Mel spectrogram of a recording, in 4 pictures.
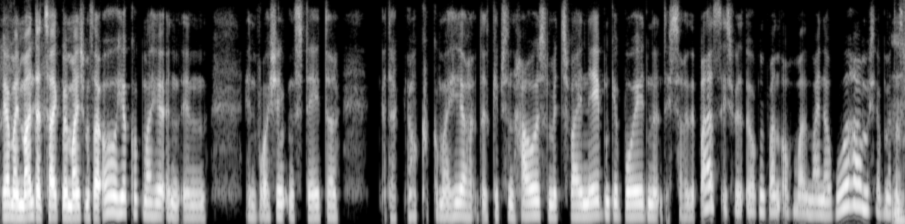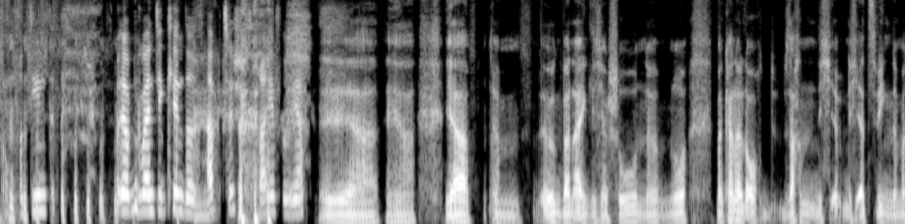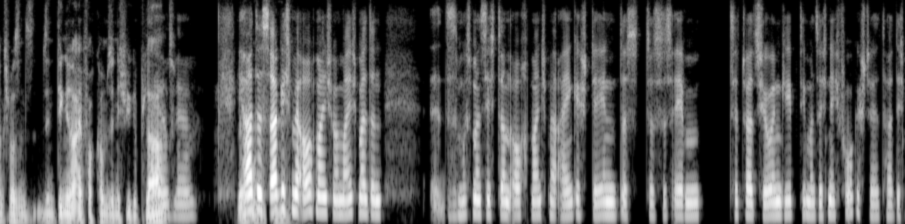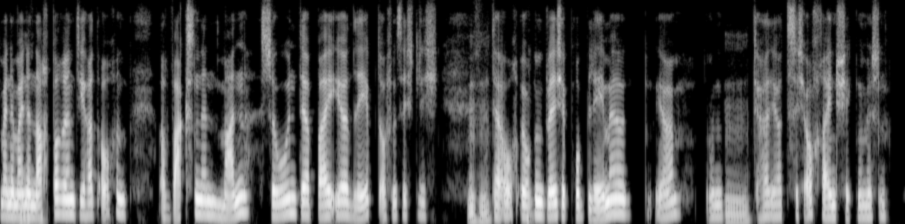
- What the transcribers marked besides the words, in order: other background noise; laugh; laugh; tapping
- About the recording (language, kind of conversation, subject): German, advice, Wie gehen Sie mit anhaltenden finanziellen Sorgen und Zukunftsängsten um?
